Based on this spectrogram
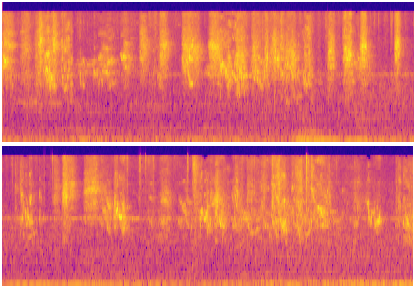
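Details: Budgie chirping, recorded to comfort budgies living alone; scattered high chirps and chattering notes over a strong, steady low rumble.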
